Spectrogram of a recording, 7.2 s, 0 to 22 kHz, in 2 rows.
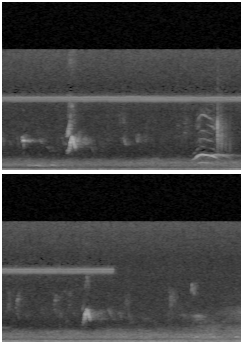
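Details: Male Gambel's quail on a rooftop, May 23, 2024, uttering one strong rise-and-fall call around three seconds in, with harmonics above it; brief sharp chirps of other birds come before and after, over a persistent low hum.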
